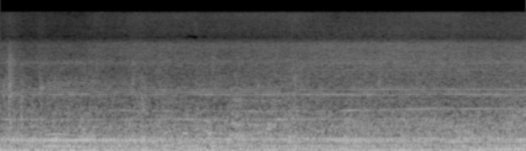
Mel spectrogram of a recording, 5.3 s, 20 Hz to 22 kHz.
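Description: Seibu 2000 series electric train running, heard from inside the car: a steady low rumble with a constant motor hum.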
